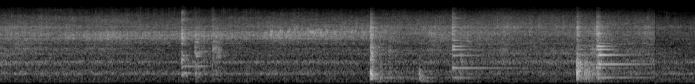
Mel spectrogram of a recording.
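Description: Tomato and masala stirred and frying in a pan, a continuous bright sizzle with occasional scraping clinks and squeaks of the spoon against the metal, close and alone.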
